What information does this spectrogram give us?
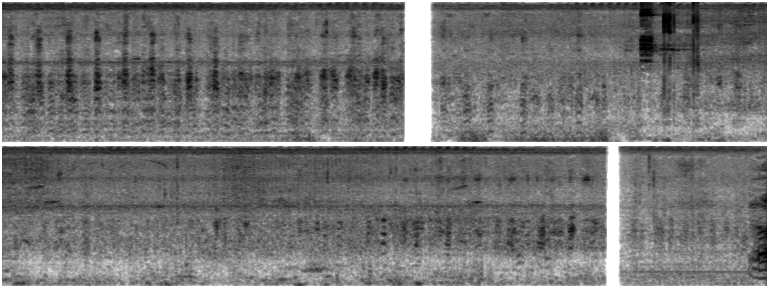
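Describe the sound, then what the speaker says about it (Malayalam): A flock of ducks resting in a Kerala village quacks in a continuous, busy chorus at moderate distance, with overlapping calls and a couple of brief gaps. "നോക്കിയേ അപ്പുറത്ത് നോക്കിയേ കുറച്ച് താറാവുകളുണ്ട്."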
